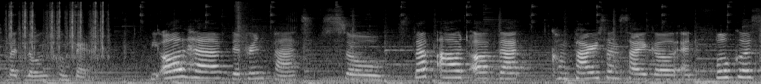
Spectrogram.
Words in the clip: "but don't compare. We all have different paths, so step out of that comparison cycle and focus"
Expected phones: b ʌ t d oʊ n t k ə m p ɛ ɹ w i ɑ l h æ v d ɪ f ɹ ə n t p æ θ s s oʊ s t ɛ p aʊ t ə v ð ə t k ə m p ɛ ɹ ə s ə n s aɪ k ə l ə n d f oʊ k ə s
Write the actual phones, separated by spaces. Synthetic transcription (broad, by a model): b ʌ t d oʊ n t k ə m p ɛ ɹ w i ɑ l h æ v d ɪ f ɹ ə n t p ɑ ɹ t s oʊ s t ɛ p aʊ t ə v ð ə t k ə m p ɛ ɹ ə s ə n s aɪ k ə l ə n d f oʊ k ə s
